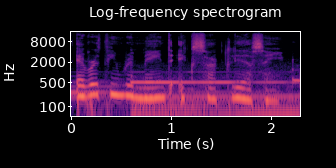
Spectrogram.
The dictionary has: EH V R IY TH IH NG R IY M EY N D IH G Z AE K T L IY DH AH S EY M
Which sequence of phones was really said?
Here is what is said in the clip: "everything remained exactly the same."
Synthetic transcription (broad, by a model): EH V R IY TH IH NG R IY M EY N D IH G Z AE K T L IY DH AH S EY M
